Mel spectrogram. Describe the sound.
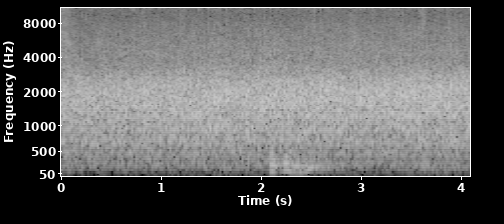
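Steady, dense audience applause fills the whole stretch, a loud continuous wash of clapping with a brief voice surfacing faintly underneath midway.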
